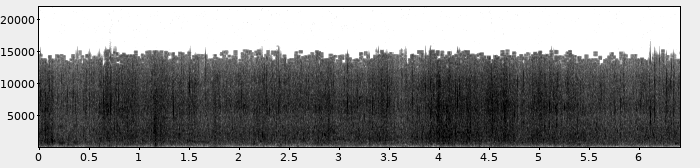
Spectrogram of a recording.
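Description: Waves lapping and splashing against a concrete breakwall, a steady wash of water noise, with faint voices in the background.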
